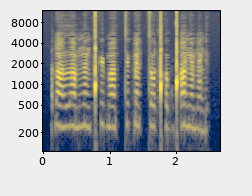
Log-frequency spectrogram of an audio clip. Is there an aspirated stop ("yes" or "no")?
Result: yes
